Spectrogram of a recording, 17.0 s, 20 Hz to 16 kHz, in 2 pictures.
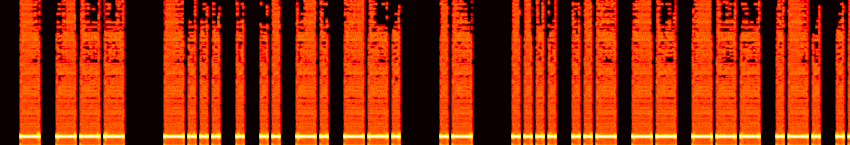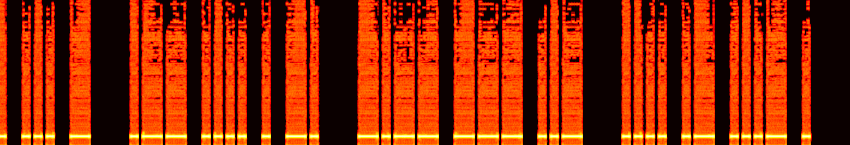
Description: Morse code, heard as a keyed tone, about 20 wpm, 1000 Hz. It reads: TO BEING A HUMORIST WHEN YOU HAVE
